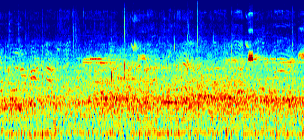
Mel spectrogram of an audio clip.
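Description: Squeaky sneakers chirp on a hard court floor.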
